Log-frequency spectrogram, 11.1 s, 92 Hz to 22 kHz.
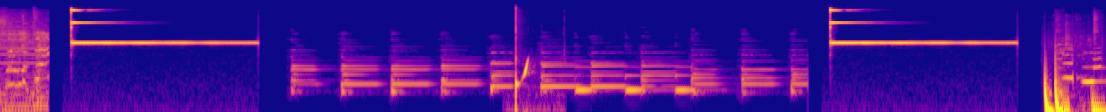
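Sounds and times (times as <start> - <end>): high bell-like ding: 0.7 - 2.6, 8.3 - 10.2.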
